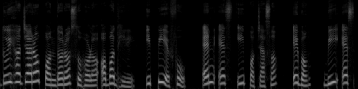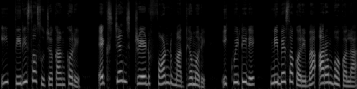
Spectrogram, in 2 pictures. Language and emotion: Odia, neutral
